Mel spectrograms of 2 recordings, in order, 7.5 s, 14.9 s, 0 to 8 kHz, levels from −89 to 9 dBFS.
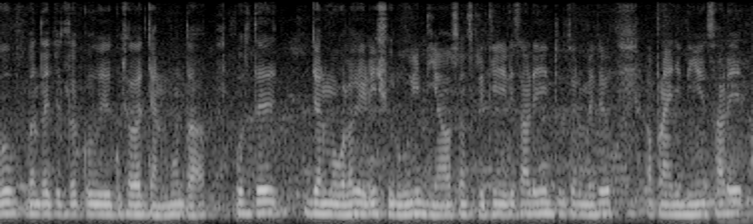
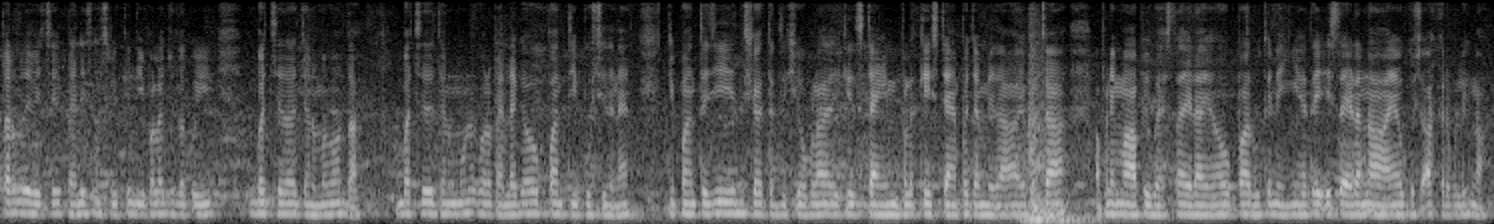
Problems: constant background noise, background conversations at intervals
